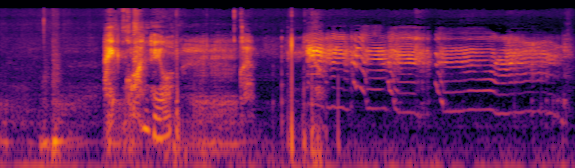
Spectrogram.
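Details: Nyaiger, a talkative stray cat blind in one eye who roams freely between the entrance porch and outdoors, answers after a human voice at feeding time with a run of drawn-out, wavering, harmonic meows, several in a row over about three seconds.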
